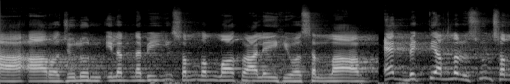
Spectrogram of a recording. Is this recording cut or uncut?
cut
